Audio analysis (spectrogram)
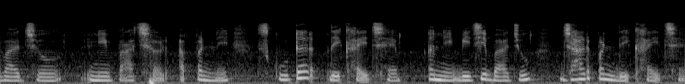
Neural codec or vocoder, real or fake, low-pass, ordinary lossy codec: codec, 16 kHz, 16 kbps, FunCodec, trained on Chinese and English, 50 frames a second; fake; 7.2 kHz; none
